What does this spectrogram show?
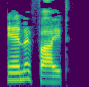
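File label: "anaphyte", British English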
